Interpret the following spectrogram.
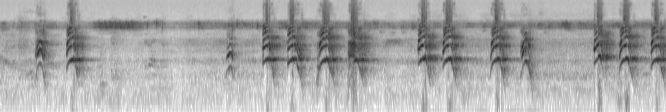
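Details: Loud, insistent barking from a Saint Bernard, sharp yaps coming in pairs and runs about two or three per second across the whole stretch.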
